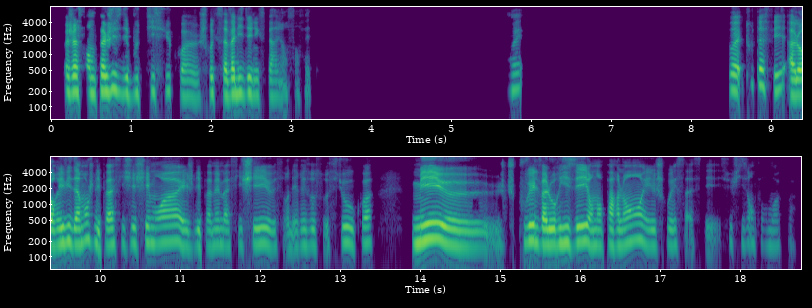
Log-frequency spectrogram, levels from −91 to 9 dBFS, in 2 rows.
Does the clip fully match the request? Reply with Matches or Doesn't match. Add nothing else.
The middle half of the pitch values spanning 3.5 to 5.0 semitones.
Doesn't match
